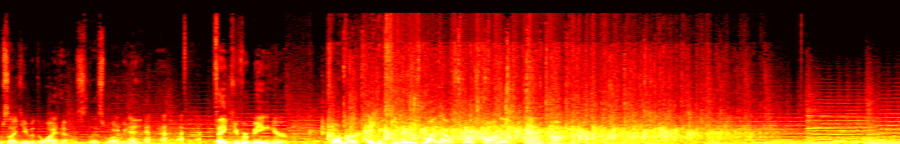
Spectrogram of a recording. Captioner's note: applause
